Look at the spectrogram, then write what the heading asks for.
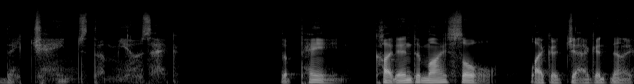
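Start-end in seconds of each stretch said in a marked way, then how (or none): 0.0-1.8 leaned-in, hushed, secretive, barely voiced whisper. The boss checks for witnesses, leans toward the narrator, and whispers. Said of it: "leaned forward and whispered".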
